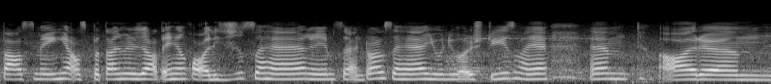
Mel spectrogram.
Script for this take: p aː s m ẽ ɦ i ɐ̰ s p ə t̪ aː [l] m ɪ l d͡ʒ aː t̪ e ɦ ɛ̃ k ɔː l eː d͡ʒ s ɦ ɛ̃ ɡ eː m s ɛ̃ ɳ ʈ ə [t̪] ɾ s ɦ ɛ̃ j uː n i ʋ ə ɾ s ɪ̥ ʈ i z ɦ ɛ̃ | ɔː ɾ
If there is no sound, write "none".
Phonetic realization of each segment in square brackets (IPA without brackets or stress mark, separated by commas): l, none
